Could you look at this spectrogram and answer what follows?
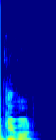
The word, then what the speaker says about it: Giveon: Is it Giveon or Giveon? – It's Giveon.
